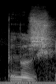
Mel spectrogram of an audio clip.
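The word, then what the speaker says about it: Boushh: Ah, Boosh. Is that how you say it? – Boosh. Yeah, I kept thinking Bosk because we were just talking about Bosk before we started recording.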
